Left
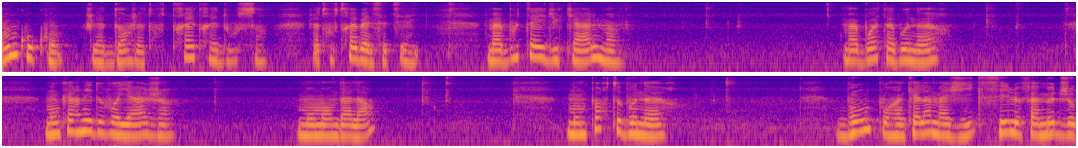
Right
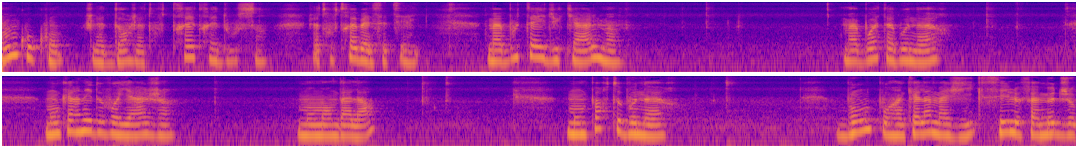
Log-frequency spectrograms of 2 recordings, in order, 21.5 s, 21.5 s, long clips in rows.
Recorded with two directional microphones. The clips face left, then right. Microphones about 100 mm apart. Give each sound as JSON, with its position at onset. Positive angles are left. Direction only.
{"t": 0.0, "sound": "a woman's voice", "side_deg": 10}
{"t": 8.2, "sound": "speech", "side_deg": 10}
{"t": 10.6, "sound": "speech", "side_deg": 10}
{"t": 13.7, "sound": "a sound", "side_deg": 10}
{"t": 15.8, "sound": "speech", "side_deg": 10}
{"t": 18.8, "sound": "a woman's voice", "side_deg": 5}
